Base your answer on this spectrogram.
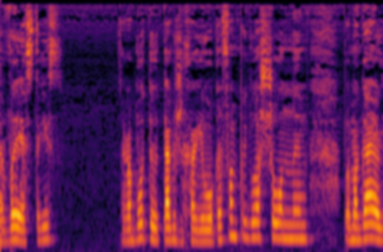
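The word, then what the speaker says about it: Vestris: Вестрис — ударение итальянское. На итальянском языке очень часто именно на последний, на второй слог ударение. Для нашего русского менталитета все-таки чаще ударение спереди, поэтому вот здесь такая немножко игра слова, и на русском нам удобнее все-таки слышать и читать Вестрис.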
